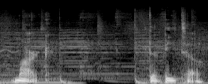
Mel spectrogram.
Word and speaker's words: Mark Devito: I am here with the homie, Mark Devito.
